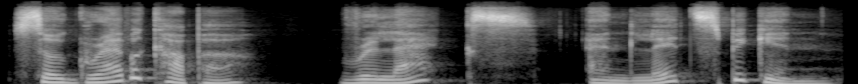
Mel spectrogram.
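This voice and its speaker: A woman, an English teacher, calmly reading a first-person story aloud as scripted narration. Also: low voice, slow pace, slightly rough.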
